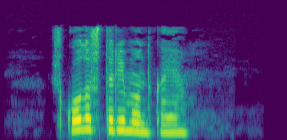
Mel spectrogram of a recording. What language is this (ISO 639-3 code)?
chm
